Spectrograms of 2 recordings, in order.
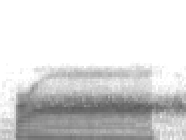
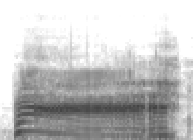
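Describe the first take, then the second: First: It is said with little energy, tiredly. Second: It is said with strong, energetic emphasis.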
